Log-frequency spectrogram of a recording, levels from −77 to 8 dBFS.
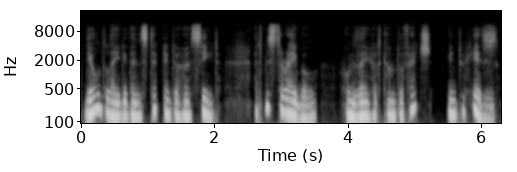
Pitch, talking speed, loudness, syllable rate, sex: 140 Hz, 180 wpm, -18 LUFS, 4.1 syllables/s, male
